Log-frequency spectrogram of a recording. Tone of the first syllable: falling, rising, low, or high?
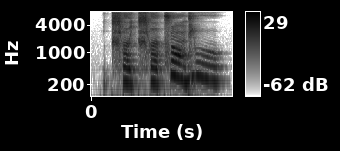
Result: low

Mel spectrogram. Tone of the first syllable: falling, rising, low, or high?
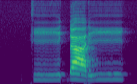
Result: low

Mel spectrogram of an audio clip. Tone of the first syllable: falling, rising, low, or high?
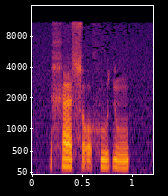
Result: high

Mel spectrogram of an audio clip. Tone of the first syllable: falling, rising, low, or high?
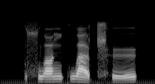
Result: high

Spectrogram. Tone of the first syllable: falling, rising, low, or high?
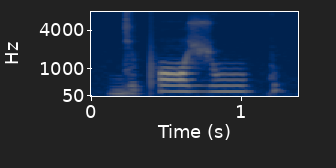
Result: low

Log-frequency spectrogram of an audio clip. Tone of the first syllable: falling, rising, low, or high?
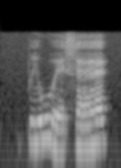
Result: rising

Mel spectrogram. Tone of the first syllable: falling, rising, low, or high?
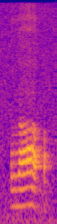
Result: falling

